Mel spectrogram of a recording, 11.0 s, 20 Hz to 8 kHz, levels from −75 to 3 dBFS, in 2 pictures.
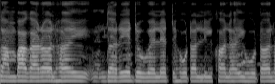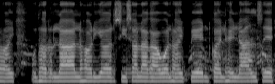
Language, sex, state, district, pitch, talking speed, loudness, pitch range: Bajjika, male, Bihar, Vaishali, 145 Hz, 120 wpm, -27 LUFS, 140-145 Hz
